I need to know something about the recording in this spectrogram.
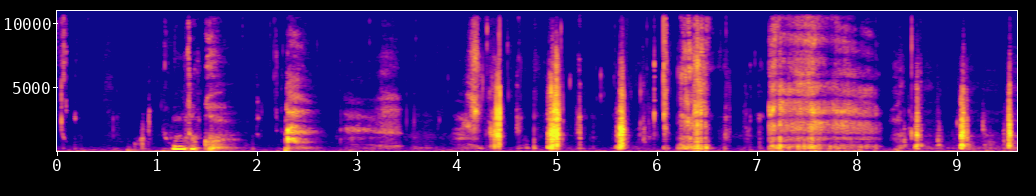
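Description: A young woman slurps food loudly close to a microphone.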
